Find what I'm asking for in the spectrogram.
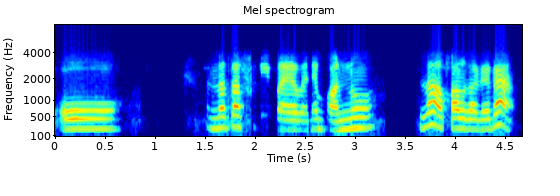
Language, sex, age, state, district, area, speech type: Nepali, female, 18-30, West Bengal, Alipurduar, urban, conversation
